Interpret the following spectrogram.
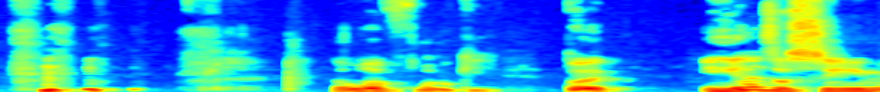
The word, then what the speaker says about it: Floki: But then Floki, I keep calling him Loki. I gotta just, like, write a big cue card with an F on it to condition me to say his name right.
